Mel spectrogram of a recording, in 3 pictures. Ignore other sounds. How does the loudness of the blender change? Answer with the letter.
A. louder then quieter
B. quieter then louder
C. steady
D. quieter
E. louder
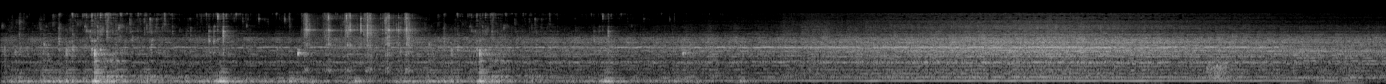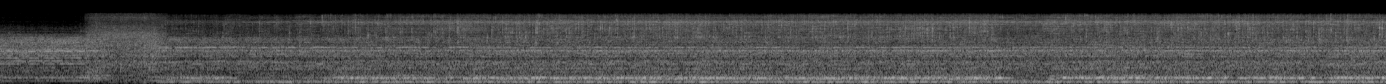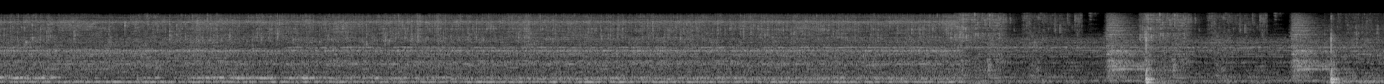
A.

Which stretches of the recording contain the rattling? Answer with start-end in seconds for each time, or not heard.
3.0-4.2.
